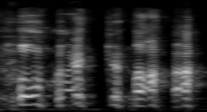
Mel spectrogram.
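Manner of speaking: high-pitched, out of a real laughing fit. Real, not acted. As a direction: gasp it out while recovering from giggles. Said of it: "why am I laughing".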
